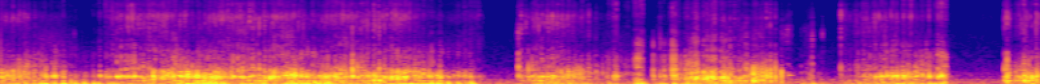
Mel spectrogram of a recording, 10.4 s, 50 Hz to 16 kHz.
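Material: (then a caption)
Rhinestones. Long nails of both hands scratch the rhinestone-covered sides of a small, hollow, pyramid-shaped clutch bag standing upright with a jeweled clasp. The result is a dense, rapid, gritty scratching with a heavy low rumble and little high-end brightness. It breaks off briefly around 5, 8 and 10 seconds.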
